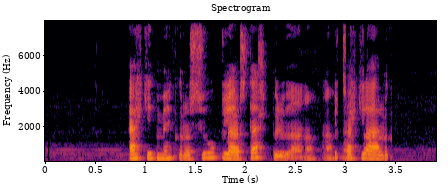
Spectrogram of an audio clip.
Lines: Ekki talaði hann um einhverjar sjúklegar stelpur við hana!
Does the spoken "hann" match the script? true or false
false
